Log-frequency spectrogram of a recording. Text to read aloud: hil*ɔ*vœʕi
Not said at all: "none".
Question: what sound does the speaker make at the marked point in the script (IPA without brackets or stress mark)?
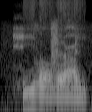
ɔ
